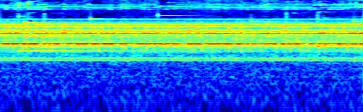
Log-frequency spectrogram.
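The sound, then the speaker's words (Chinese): A telephone ringing shrilly, its high, piercing electronic trill repeating steadily and without pause. “电话又响了，铃声是那么尖锐，李军的心被着铃声带动着，扑通扑通。”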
